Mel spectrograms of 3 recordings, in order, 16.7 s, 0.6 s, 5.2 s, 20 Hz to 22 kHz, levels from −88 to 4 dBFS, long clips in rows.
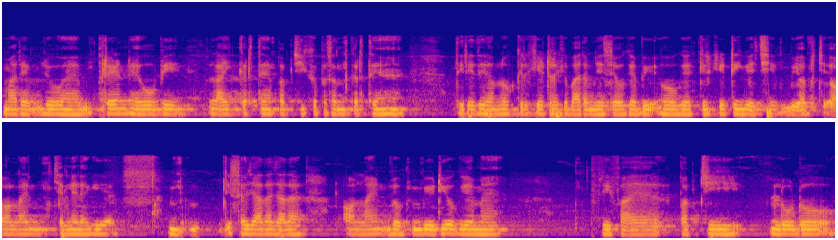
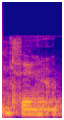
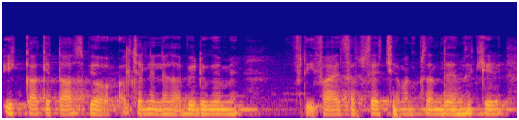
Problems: constant background noise, background conversations at intervals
